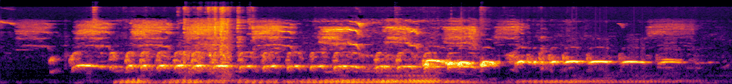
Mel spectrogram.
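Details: Local wild Tuban tangguh zebra dove with its distinctive rhythmic song: a long run of rapid, evenly pulsed cooing notes that brightens and rises slightly near the end, over steady low rumbling.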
